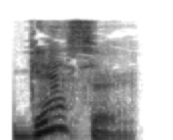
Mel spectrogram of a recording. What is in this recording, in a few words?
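"gasser", British English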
